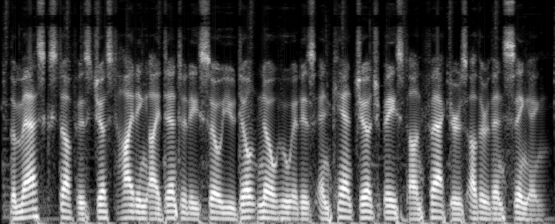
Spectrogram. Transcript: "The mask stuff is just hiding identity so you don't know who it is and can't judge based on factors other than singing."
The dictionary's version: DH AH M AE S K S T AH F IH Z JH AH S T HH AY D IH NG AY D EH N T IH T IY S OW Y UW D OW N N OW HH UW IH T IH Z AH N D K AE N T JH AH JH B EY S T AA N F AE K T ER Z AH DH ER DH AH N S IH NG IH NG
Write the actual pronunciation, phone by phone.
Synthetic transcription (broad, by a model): DH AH M AE S K S T AH F IH Z JH AH S T HH AY D IH NG AY D EH N T IH T IY S OW Y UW D OW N N OW HH UW IH T IH Z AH N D K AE N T JH AH JH B EY S T N F AE K T ER Z AH DH ER DH AH N S IH NG IH NG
